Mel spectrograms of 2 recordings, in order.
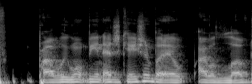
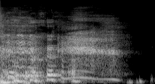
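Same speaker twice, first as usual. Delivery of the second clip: squealing laugh; high burst of laughter; 3 dB louder than usual. Real, not acted. Laughs at own joke.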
